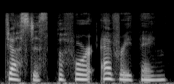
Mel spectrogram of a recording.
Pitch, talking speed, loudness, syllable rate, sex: 220 Hz, 105 wpm, -21 LUFS, 7.1 syllables/s, female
